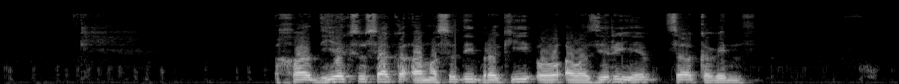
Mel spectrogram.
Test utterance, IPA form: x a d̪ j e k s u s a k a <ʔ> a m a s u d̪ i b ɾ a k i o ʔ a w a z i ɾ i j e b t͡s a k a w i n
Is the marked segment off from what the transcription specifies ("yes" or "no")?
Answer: no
